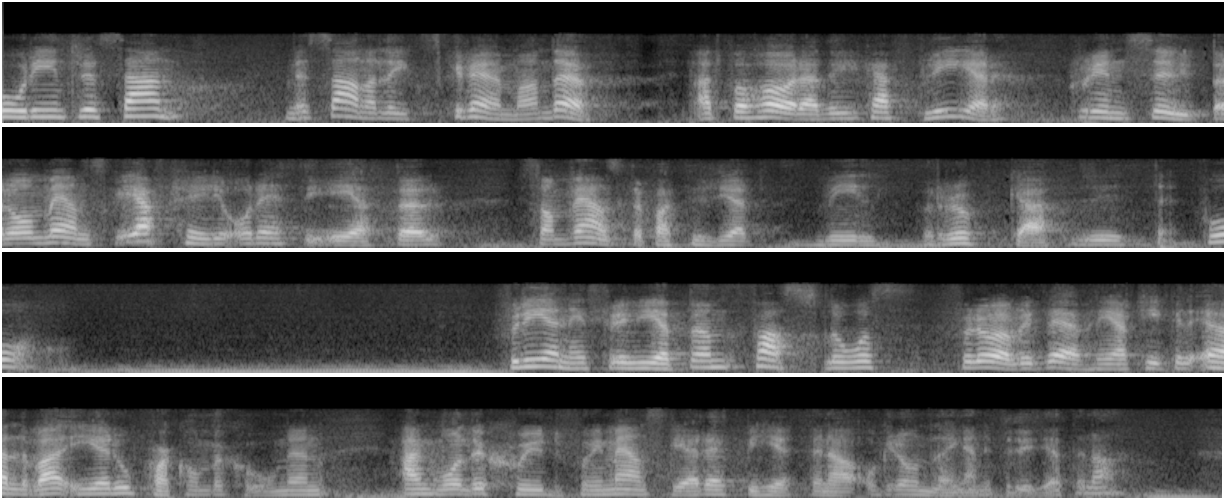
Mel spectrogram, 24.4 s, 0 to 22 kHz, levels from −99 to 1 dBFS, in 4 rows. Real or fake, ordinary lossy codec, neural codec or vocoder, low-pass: fake; AAC, 32 kbps; codec, 16 kHz, 0.5 kbps, X-Codec, HuBERT features, trained on LibriSpeech; 7.2 kHz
